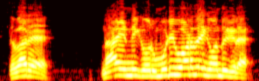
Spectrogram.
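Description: A man's voice: high voice, animated, quick pace, a bit bright. An actor playing a gray-haired village man who grumbles and teases in a film scene. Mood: grumbling.

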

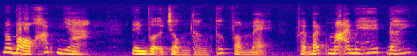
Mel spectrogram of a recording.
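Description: A woman voicing a sleepy older mother-in-law who speaks calmly and matter-of-factly in a storybook reading. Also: medium pitch, normal speed, breathy edge. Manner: calm, matter-of-fact.

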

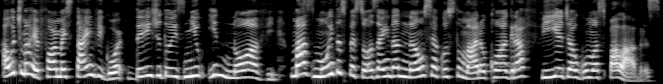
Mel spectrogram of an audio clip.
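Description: A woman from Brazil with a Brazilian accent, teaching a scripted grammar lesson and spelling out syllables clearly. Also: high-pitched, expressive. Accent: Brazilian Portuguese. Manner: slow, clear, syllable-by-syllable explanations. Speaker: Portuguese teacher.

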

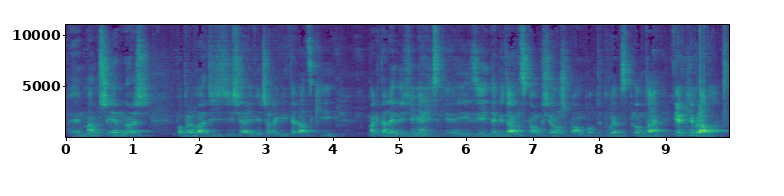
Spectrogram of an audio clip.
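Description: A man's voice: mid-range voice, fairly even intonation, a little slow, a little mellow. A man hosting a live literary evening and putting questions to a guest. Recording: echoey room, distant microphone, faint noise.

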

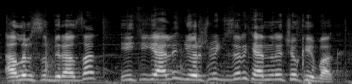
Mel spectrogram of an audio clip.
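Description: A man's voice: high-pitched, fairly quick, fairly bright tone, faint music behind. A man speaking as the off-screen voice-over host of a gaming show, with dry, teasing banter.

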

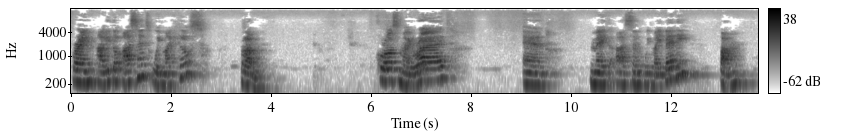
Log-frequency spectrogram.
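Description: A woman's voice: mid-range voice, lively intonation, drawn-out words, pauses often. A woman teaching a dance class, counting steps and giving cues in a room with no mirror. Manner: counts steps aloud and switches between Spanish and English. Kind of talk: online dance class instruction. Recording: roomy echo, mic far off.

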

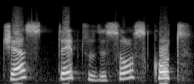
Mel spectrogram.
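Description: Woman, screencast narrator, even instructional read, dry close mic. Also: sits high, slow pace, gravelly, no room sound, low-quality recording. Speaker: software tutorial presenter.

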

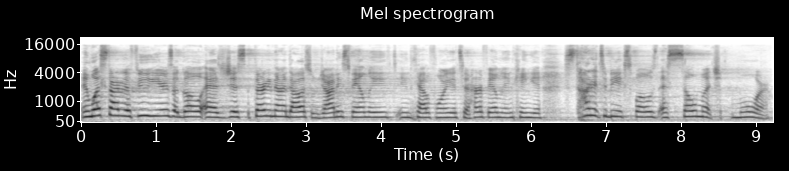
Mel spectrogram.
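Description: A young adult woman giving a conversational, dynamic sermon as a guest speaker, dropping to soft emphasis on key words. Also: fairly high pitch, fairly even intonation, normal speed, few pauses. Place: large church stage with lights and screens. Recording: long hall reverb from a big auditorium.

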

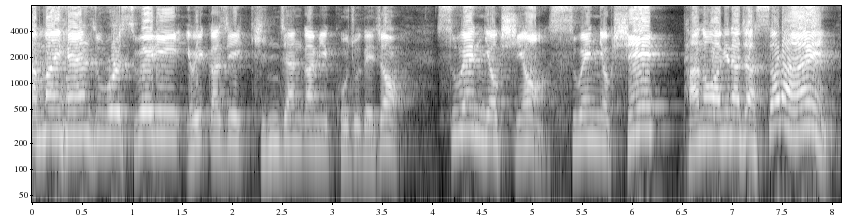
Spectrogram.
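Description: A man teaching an English grammar lesson in a classroom, lively and teasing with his students. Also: high-pitched.

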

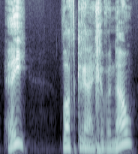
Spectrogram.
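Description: A man voicing a crude young male cattle driver who jeers and shouts in a storybook reading. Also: medium pitch, big pitch swings, unhurried, no echo, studio quality. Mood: leering. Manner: jeering, shouting coarsely.

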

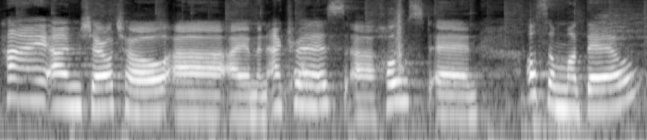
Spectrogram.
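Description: A woman's voice: high voice, expressive, slow, a bit bright, big-room sound, soft background music. A woman actress and host introducing herself to trainees, upbeat and giggly. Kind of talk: self-introduction on camera. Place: studio set, seated.

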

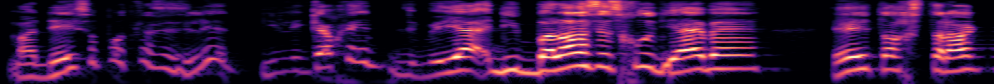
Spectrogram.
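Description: Animated high-voiced man, dry mic. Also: moderate pace, no room sound. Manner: animated, repeats himself while making a point. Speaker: guest artist. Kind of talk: casual podcast chat.

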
